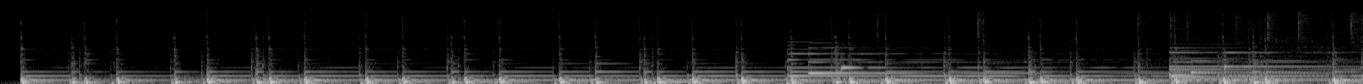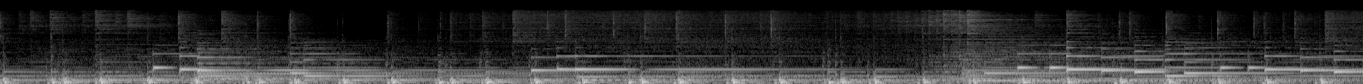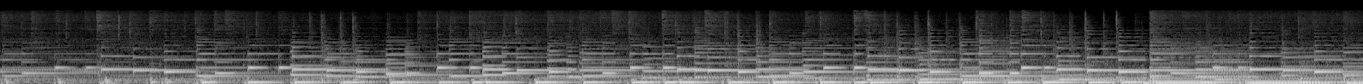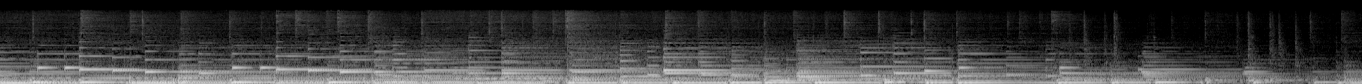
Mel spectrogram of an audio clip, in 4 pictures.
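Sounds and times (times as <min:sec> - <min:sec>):
bass: 0:00.0 - 0:54.4.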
